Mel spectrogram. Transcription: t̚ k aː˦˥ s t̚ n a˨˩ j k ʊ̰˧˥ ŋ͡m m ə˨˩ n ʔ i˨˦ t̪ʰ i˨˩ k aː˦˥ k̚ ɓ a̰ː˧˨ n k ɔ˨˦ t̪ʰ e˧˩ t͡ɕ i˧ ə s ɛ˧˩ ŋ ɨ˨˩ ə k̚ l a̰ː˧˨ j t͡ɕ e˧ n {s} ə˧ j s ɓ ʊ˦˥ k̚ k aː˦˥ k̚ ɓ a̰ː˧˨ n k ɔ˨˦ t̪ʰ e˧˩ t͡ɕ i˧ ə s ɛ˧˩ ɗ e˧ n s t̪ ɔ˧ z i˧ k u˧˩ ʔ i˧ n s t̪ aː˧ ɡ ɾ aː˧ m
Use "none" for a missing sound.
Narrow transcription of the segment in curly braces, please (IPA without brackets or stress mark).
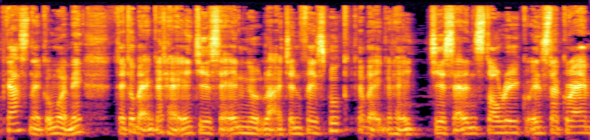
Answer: f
